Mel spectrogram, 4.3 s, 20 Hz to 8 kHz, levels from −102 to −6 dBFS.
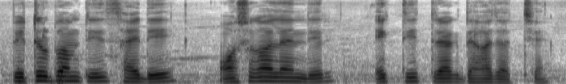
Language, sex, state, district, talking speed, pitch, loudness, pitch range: Bengali, male, West Bengal, Cooch Behar, 140 wpm, 125 Hz, -19 LUFS, 120-140 Hz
